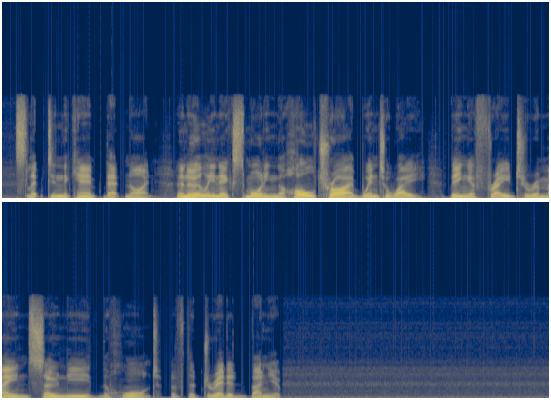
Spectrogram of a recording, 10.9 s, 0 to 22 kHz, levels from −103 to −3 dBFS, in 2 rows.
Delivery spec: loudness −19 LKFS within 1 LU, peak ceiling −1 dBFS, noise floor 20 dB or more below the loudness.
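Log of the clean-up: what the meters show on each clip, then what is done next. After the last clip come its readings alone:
crackle rate 29 per second; integrated loudness −27.0 LKFS; sample peak −10.5 dBFS; target loudness −19.0 LKFS
→ click removal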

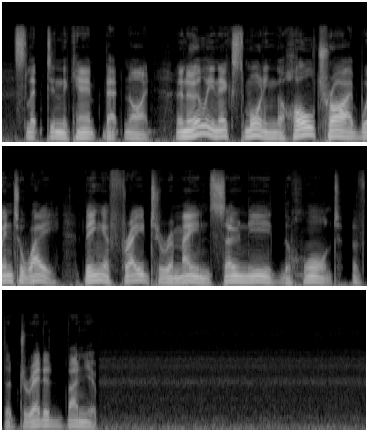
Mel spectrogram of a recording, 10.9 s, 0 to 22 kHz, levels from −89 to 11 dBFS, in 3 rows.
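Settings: crackle rate 0 per second; integrated loudness −27.5 LKFS; sample peak −10.5 dBFS; target loudness −19.0 LKFS
→ level +8.5 dB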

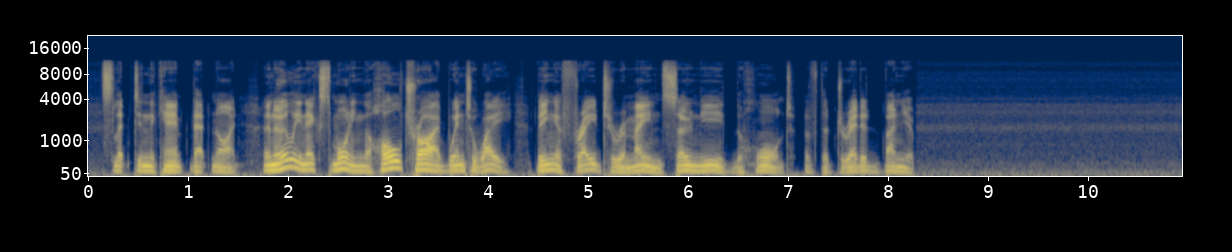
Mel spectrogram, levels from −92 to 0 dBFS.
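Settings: integrated loudness −19.0 LKFS; sample peak −2.0 dBFS; background noise floor −50 dBFS

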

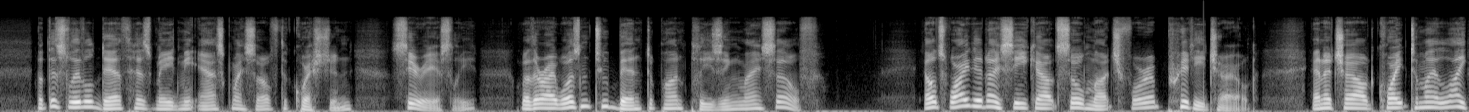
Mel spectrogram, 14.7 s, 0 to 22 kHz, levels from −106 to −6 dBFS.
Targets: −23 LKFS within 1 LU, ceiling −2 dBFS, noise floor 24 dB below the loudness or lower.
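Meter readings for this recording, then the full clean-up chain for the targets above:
number of dropouts 1; longest dropout 1.8 ms; integrated loudness −25.5 LKFS; sample peak −7.5 dBFS; target loudness −23.0 LKFS
→ repair the gap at 0:12.03, 1.8 ms
level +2.5 dB

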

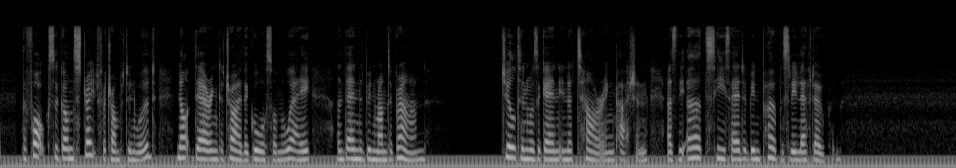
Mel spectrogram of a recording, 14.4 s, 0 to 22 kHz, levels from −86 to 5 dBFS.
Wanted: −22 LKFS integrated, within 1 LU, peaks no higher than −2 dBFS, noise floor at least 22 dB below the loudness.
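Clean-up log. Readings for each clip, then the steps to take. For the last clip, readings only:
crackle rate 38 per second; mains hum 50 Hz; hum harmonics up to 250 Hz; level of the hum −35 dBFS; integrated loudness −31.5 LKFS; sample peak −13.5 dBFS; target loudness −22.0 LKFS
→ click removal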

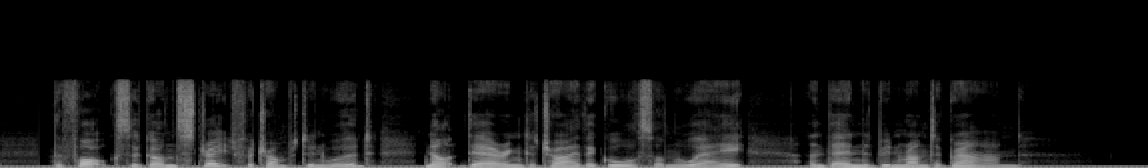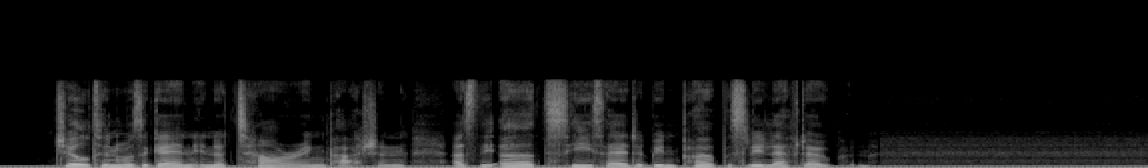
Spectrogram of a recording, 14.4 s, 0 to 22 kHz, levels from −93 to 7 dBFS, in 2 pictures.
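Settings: crackle rate 0.070 per second; mains hum 50 Hz; hum harmonics up to 250 Hz; level of the hum −35 dBFS
→ hum removal 50 Hz, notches 5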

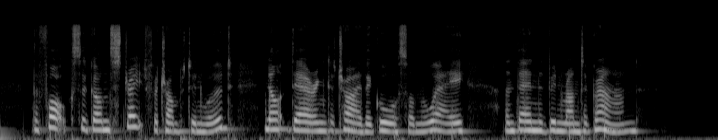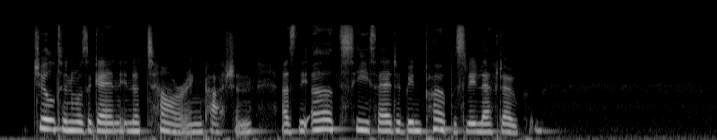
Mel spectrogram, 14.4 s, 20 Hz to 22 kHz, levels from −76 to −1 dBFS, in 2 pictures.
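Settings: mains hum none found; integrated loudness −31.5 LKFS; sample peak −14.5 dBFS; target loudness −22.0 LKFS
→ level +9.5 dB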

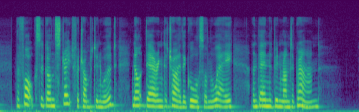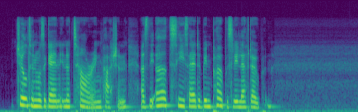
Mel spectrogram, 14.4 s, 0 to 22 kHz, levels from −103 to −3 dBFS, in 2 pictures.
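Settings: integrated loudness −22.0 LKFS; sample peak −5.0 dBFS; background noise floor −50 dBFS

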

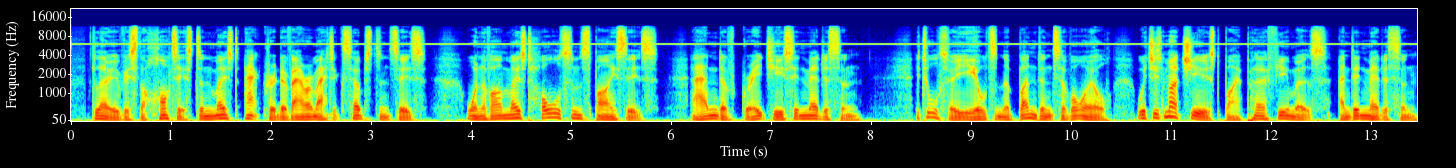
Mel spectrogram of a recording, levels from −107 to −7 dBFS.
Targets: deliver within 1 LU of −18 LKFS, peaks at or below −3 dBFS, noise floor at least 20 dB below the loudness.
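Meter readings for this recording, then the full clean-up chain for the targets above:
interfering tone 6,000 Hz; level of the tone −44 dBFS; integrated loudness −24.5 LKFS; sample peak −7.0 dBFS; target loudness −18.0 LKFS
→ notch filter 6,000 Hz, Q 30
level +6.5 dB
brickwall limiter −3 dBFS

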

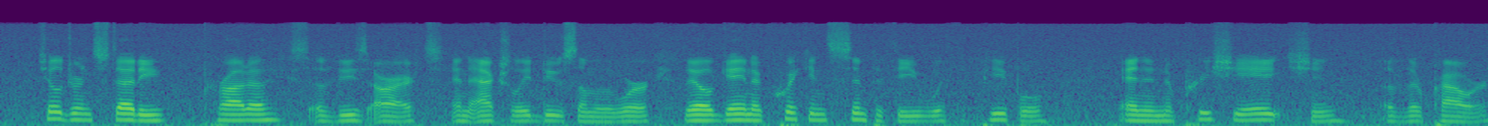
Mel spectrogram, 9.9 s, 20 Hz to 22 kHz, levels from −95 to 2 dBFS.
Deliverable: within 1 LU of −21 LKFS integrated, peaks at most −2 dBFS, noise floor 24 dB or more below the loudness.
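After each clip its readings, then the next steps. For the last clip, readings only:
background noise floor −41 dBFS; target noise floor −49 dBFS; integrated loudness −25.0 LKFS; sample peak −7.5 dBFS; target loudness −21.0 LKFS
→ noise reduction from a noise print 8 dB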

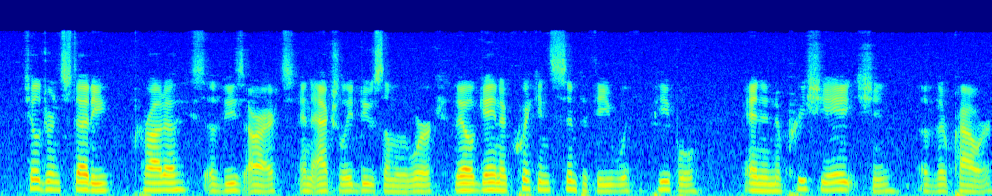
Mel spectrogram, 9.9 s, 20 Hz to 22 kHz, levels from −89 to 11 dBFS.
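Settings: background noise floor −48 dBFS; target noise floor −49 dBFS
→ noise reduction from a noise print 6 dB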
